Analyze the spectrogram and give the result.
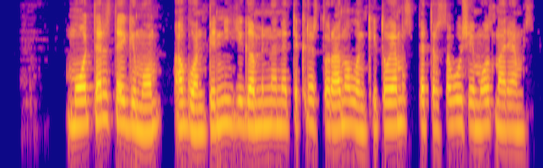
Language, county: Lithuanian, Marijampolė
